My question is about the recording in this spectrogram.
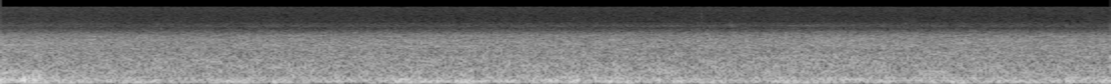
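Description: Steady, even background hiss in a pause in the speech, with no distinct event.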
